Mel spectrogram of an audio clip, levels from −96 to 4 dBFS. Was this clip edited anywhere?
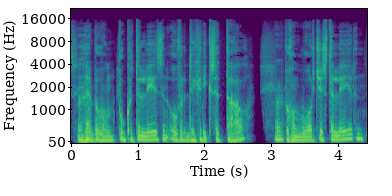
no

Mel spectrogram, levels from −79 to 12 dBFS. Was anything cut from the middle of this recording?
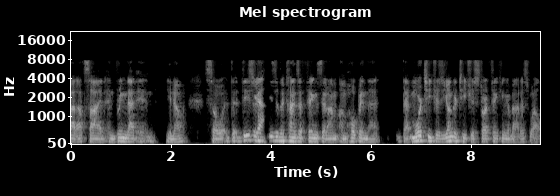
no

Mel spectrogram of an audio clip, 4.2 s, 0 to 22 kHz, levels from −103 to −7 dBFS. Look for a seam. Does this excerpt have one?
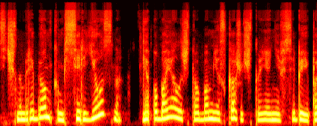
no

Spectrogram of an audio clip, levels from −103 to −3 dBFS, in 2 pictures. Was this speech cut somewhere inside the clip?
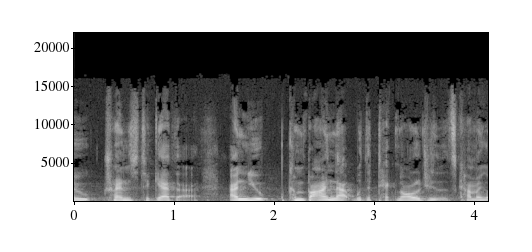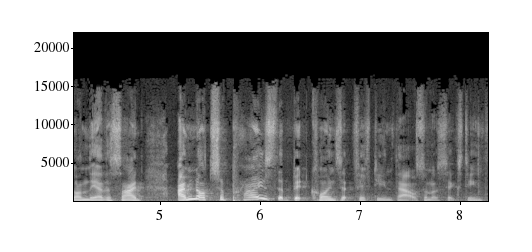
no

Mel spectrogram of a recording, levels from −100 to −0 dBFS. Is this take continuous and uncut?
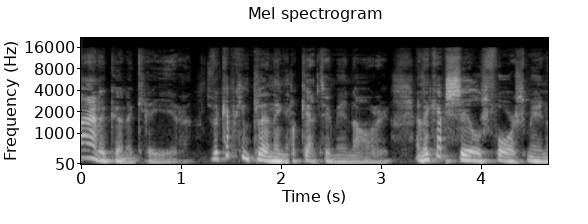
no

